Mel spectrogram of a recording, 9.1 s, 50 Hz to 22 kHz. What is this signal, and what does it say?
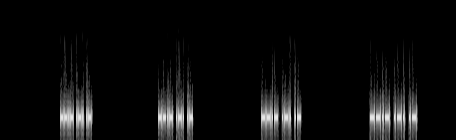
Morse code, heard as a keyed tone, about 54 wpm, 700 Hz. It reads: QRA QRA QRA QRA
